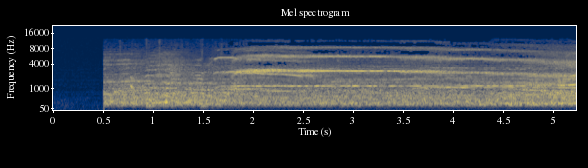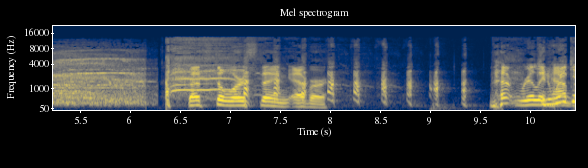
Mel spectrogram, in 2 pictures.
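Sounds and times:
steady roar of a large basketball arena crowd: 0.5s - 8.0s
fan's shrill high-pitched scream during a basketball free throw: 0.6s - 7.6s
laughter: 6.3s - 10.4s
speech: 6.6s - 8.1s, 9.7s - 10.4s.

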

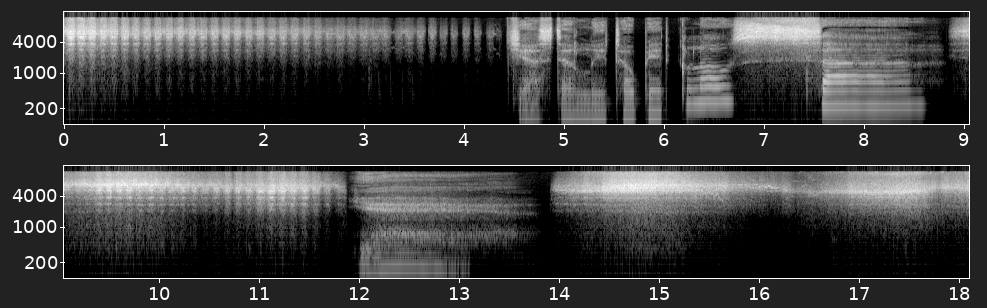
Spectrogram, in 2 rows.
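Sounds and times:
person imitating a snake hissing: 0.0s - 4.4s, 8.9s - 18.0s
speech: 4.6s - 7.0s, 7.6s - 9.2s, 12.0s - 13.2s.

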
